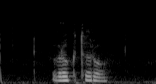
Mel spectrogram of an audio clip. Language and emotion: Russian, neutral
